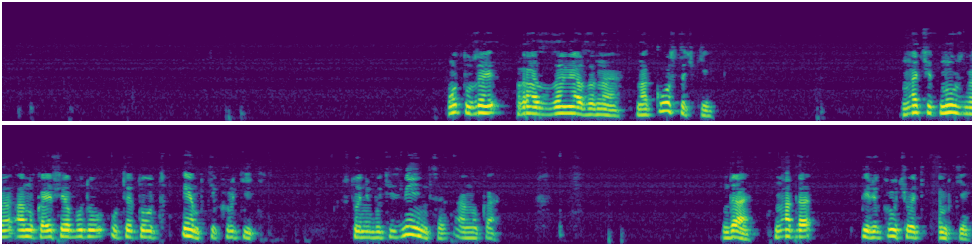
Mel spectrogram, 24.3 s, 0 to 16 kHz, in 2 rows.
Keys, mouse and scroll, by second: 0.3 click, 2.8 r, 6.5 g, 10.4-11.5 middle drag, 13.0-13.8 middle drag, 14.2 click, 15.5 click, 17.0 click, 17.8-19.3 middle drag, 19.7 r, 22.2-23.3 middle drag.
